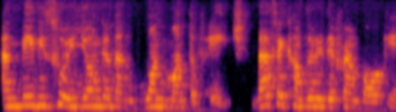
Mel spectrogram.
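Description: Somewhat breathy and fairly high-pitched, a woman speaks very fast. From Nigeria. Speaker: pediatrician. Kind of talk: interview.

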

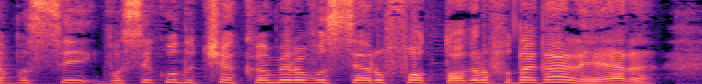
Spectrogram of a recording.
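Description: With music in the background, a high-pitched man is heard in a dry, close sound with no echo. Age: 30s. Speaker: podcast host. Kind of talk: casual chat.

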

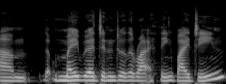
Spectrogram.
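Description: In a very clean recording with a silent background, a woman with an Australian accent speaks at a medium pitch. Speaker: swingers club guest and mother. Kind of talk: casual interview chat.

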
